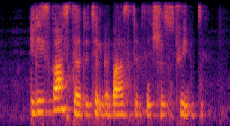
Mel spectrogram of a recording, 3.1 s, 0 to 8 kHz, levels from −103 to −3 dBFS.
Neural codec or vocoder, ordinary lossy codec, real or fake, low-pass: codec, 24 kHz, 1.5 kbps, HILCodec; Opus, 32 kbps; fake; 7.2 kHz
